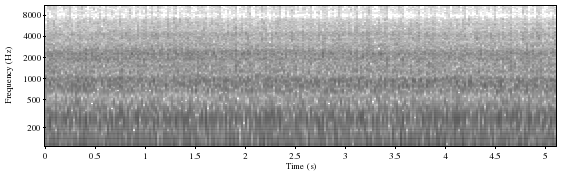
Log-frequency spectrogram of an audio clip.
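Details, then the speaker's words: Audi 100 petrol engine idling after head gasket replacement (burnt gasket at cylinder 4 had caused tapping) and ignition current fixed; steady even idle, no knocking or misfire: normal idle. "Мінекей, көлігіміз оталып тұр. Осылай прокладкаларыңызды ауыстырып алсаңыздар болады екен."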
